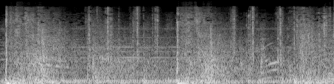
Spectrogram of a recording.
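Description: Gunfire in the Red Dead Redemption II video game, a dense fusillade of booming shots and thuds with overlapping echoes, loud and continuous over a short stretch, with voices mixed in.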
